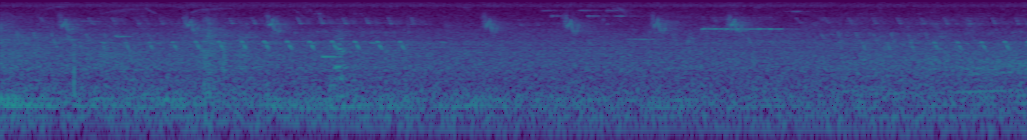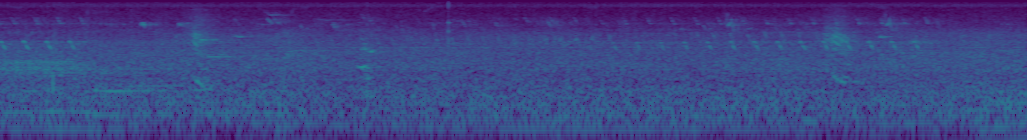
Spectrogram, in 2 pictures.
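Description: Outdoor ambience of songbirds chirping, with short high calls scattered throughout and a rapid trill in the first few seconds, over a steady faint low hum.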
